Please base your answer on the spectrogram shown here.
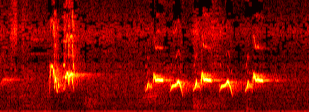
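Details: Sooty-headed bulbul (kutilang) after song tutoring: a short whistled phrase, a pause, then a quick string of about six bouncing, slurred whistles; low background hum throughout.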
